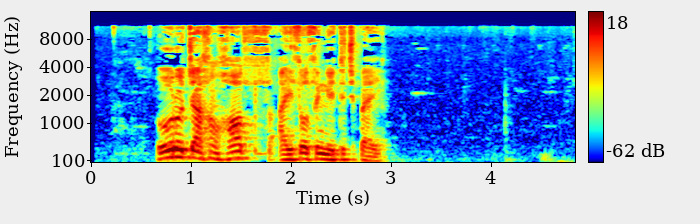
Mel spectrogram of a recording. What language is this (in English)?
Mongolian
